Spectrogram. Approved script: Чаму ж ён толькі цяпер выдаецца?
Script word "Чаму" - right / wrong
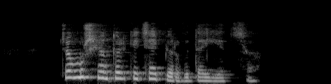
right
